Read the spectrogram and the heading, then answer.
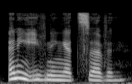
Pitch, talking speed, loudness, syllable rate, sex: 210 Hz, 180 wpm, -16 LUFS, 7.1 syllables/s, female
